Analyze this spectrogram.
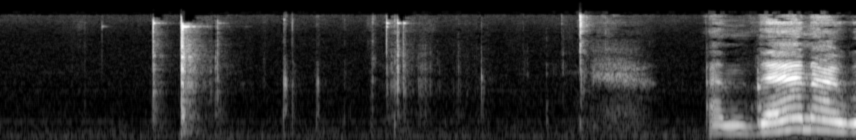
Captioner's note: clattering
